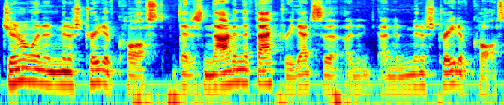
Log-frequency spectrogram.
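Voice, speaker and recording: Room echo is audible around the speech. Its intonation remains fairly level. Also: man. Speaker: accounting instructor. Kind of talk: recorded lecture tutorial. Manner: fast.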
